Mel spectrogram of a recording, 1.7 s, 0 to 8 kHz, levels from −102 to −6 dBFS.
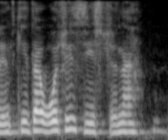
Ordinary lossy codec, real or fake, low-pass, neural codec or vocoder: none; fake; none; codec, 16 kHz, 16 kbps, FunCodec, trained on LibriTTS, 50 frames a second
